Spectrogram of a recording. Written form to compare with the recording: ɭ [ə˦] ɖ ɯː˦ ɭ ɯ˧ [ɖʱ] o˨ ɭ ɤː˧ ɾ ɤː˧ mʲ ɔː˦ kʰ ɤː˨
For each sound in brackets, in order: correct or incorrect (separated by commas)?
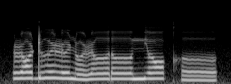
incorrect, incorrect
